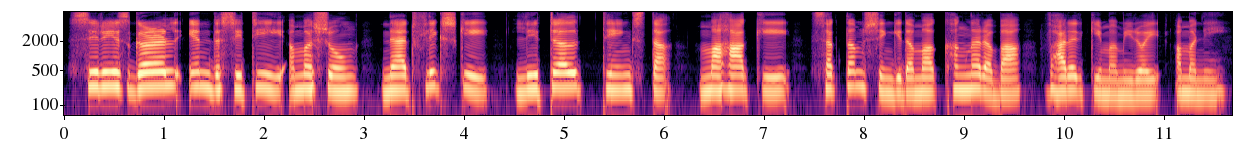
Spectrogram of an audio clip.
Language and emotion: Manipuri, neutral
